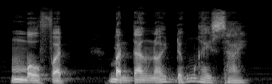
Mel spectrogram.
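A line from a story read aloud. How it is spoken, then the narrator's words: Shaken, trembling voice. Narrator (Vietnamese): hoàng hồn kể lại bằng giọng run rẩy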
